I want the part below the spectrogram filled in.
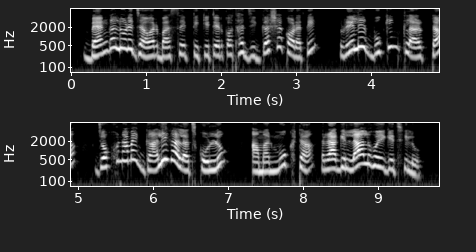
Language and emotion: Bengali, angry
